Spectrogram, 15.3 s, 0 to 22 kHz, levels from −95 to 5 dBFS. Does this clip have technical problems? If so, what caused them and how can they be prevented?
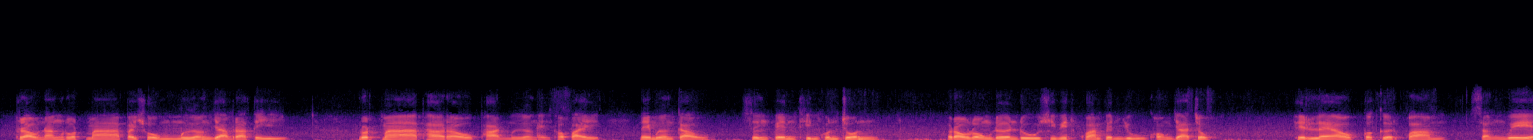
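Yes. At 5.36 s a skip ahead occurred: a stretch was discarded while later audio was queued, so playback jumps forward, losing about a fifth of a second with no gap. Prevention: size the jitter buffer to absorb delivery bursts so it never overflows and drops queued audio.

From 5.45 to 6.52 s a jitter buffer speed-up follows: holding too much audio, the receiver trimmed pitch-period slices, running about 11% fast at unchanged pitch and sounding hurried. Prevention: smoothing network jitter keeps buffer depth near target, avoiding aggressive catch-up compression.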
